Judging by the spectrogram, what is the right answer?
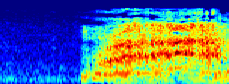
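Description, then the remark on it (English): A voice imitates a vulture's scream: after a brief quiet moment, a single harsh, raspy, growling screech bursts out loudly and holds steady for about a second. “Did you ever hear them scream? They're not like cuckoos or nightingales.”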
